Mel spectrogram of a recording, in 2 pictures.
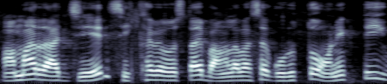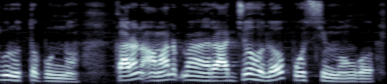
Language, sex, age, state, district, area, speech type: Bengali, male, 60+, West Bengal, Jhargram, rural, spontaneous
